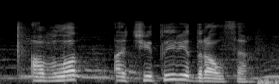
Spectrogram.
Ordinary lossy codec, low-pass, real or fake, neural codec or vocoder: none; none; real; none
